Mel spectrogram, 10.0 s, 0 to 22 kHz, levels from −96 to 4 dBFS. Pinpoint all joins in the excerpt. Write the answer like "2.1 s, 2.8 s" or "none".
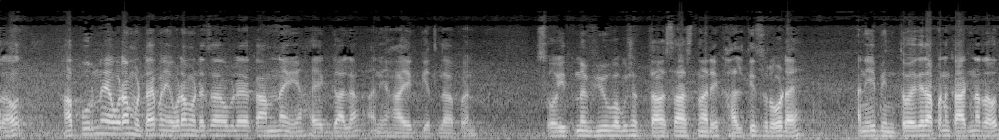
none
